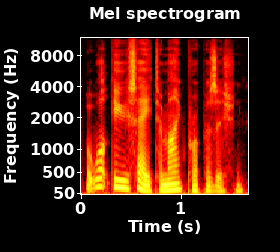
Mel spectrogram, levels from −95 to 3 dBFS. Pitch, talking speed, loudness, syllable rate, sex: 125 Hz, 285 wpm, -19 LUFS, 7.0 syllables/s, male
